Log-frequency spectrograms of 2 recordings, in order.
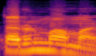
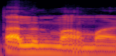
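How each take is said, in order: First: The name is said with an r sound. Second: The name is said with an l sound.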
